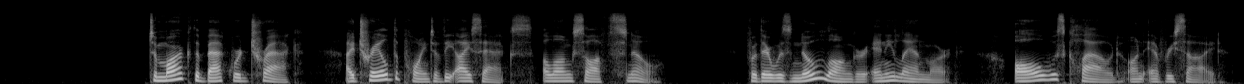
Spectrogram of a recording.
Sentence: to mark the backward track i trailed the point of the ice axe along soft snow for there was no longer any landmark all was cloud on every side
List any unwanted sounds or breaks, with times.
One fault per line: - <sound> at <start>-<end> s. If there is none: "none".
none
